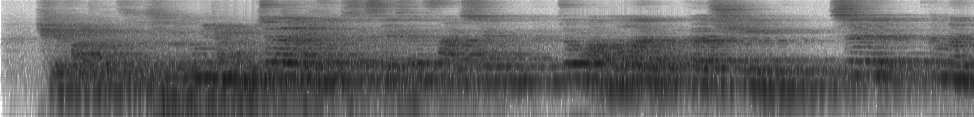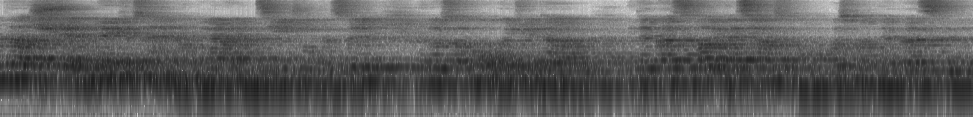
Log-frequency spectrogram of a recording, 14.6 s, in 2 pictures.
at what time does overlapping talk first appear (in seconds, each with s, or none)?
1.4 s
